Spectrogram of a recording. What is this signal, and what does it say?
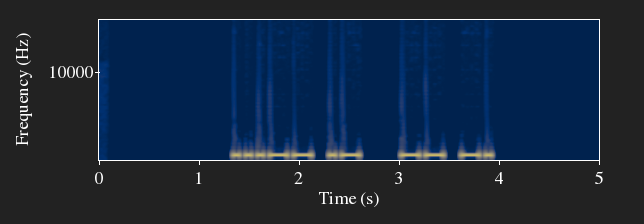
Morse code, heard as a keyed tone, about 21 wpm, 700 Hz. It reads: 3A MN
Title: Field Day Exchanges - 20wpm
